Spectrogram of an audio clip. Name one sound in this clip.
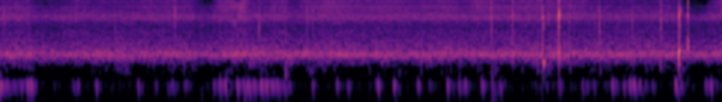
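Light keyboard taps click in quick, uneven succession.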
